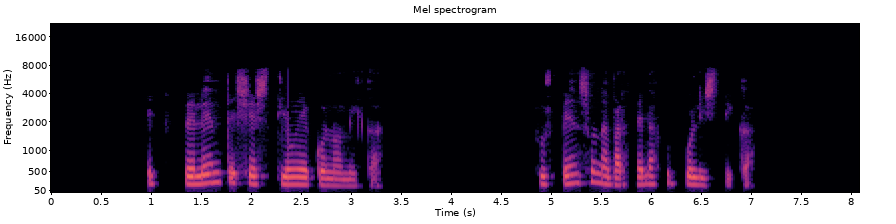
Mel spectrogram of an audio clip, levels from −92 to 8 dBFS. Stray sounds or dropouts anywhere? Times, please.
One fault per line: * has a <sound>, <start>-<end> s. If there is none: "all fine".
all fine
